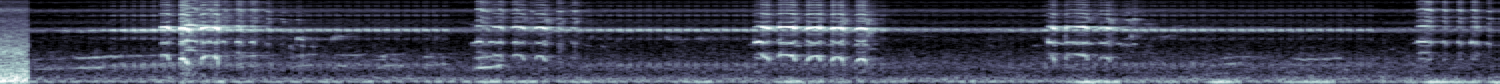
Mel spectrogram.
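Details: A small squirrel, said to be eating and wanting to mate, gives bursts of sharp, bird-like chirps about every one and a half seconds.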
